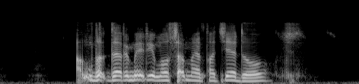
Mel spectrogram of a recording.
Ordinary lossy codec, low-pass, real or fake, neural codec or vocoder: Opus, 64 kbps; 7.2 kHz; fake; autoencoder, 22.05 kHz, a latent of 192 numbers a frame, VITS, trained on many speakers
